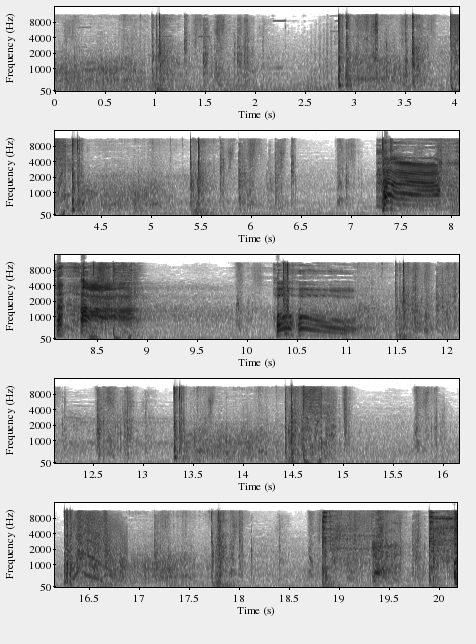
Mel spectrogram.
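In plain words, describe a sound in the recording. A skateboard lands with sharp clacks.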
